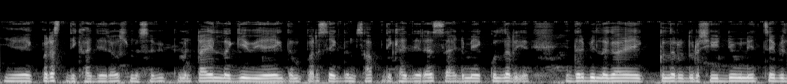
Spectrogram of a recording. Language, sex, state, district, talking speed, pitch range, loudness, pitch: Hindi, male, Rajasthan, Bikaner, 250 wpm, 140-150 Hz, -15 LUFS, 145 Hz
